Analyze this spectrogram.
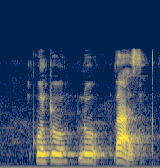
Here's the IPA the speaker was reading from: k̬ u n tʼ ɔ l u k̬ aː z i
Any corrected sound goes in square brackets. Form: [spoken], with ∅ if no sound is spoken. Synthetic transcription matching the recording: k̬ u n tʼ [u] l u k̬ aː z i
